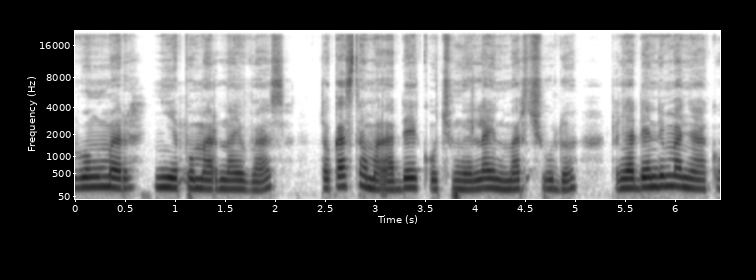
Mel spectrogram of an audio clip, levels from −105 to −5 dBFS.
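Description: No technical faults can be heard in this recording. The speech runs on without a break, and nothing in the sound points to a problem in how it was captured or carried.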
